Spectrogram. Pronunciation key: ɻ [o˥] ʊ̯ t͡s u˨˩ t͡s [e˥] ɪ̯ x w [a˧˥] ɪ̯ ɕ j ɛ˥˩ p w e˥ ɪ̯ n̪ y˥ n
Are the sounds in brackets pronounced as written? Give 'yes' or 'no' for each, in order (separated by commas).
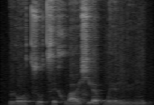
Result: no, no, yes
